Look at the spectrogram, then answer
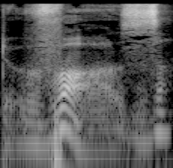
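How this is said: The word is said in a British accent.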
